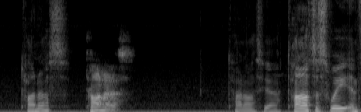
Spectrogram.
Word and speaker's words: Tawnos: Tawnos.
